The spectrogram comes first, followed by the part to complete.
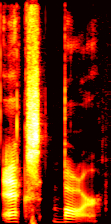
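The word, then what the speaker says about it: x̄: in the data set the mean of the sample is written an X with a line on top of it and pronounced X bar this is the type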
